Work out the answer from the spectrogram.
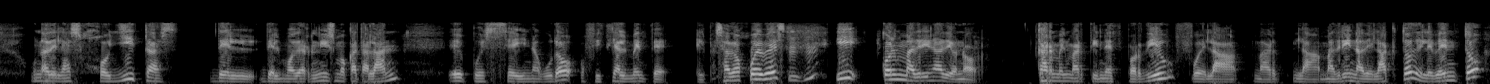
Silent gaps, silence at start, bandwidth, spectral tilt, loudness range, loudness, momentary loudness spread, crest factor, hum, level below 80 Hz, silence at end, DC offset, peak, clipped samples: none; 0 s; 7.6 kHz; -0.5 dB/octave; 3 LU; -26 LUFS; 11 LU; 16 dB; none; -62 dBFS; 0 s; under 0.1%; -12 dBFS; under 0.1%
